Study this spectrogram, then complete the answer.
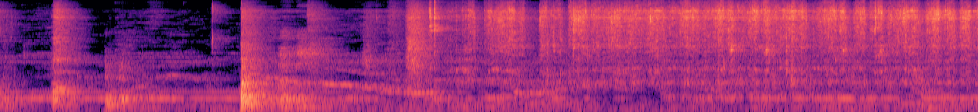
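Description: Flour and sugar are mixed in a bowl, a few sharp clinks of a utensil giving way to continuous soft scraping and stirring, close and moderately loud without speech.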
